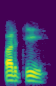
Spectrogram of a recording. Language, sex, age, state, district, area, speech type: Maithili, male, 45-60, Bihar, Madhepura, rural, conversation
